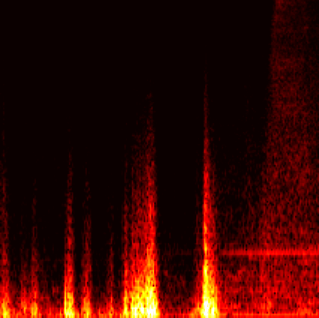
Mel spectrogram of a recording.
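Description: Irregular low thumps and rubbing rumbles of a microphone being handled, about seven of them, the loudest near the end. After that a faint steady hum-like tone comes in.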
